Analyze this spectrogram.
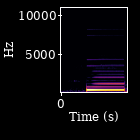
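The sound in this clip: Telephone busy tone after a call is disconnected: one loud, steady electronic tone with a buzzy, harmonic-rich edge that lasts under a second, then cuts off abruptly, preceded by faint line noise.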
